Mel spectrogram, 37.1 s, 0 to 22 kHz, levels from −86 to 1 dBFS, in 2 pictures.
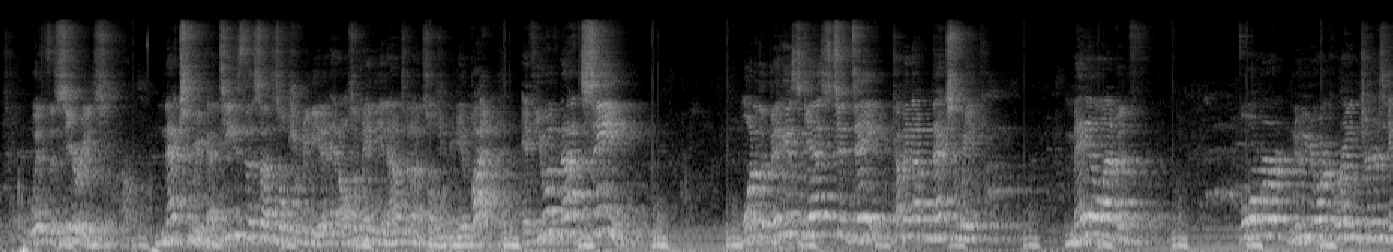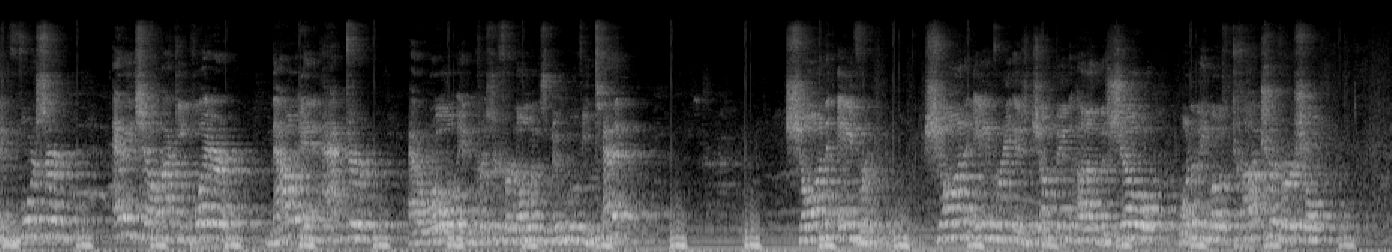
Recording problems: room echo; strong; dies away in 1.5 s
off-mic speech; far
electrical hum; noticeable; throughout; 50 Hz, 15 dB below the speech
animal sounds; faint; throughout; 20 dB below the speech
murmuring crowd; faint; throughout; 25 dB below the speech

